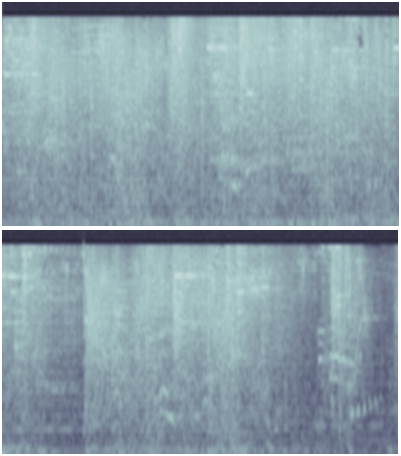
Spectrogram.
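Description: Magic blasts crackle and boom in a busy fight.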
